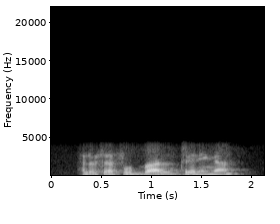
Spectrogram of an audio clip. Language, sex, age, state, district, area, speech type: Telugu, male, 18-30, Telangana, Yadadri Bhuvanagiri, urban, conversation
